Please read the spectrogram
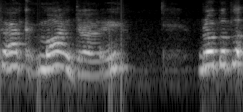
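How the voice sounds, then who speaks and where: A put-on character voice, high in pitch. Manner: complaining.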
